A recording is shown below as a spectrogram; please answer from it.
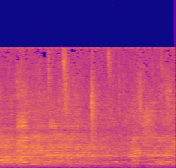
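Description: Indistinct chatter of several voices in a large indoor tennis hall.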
